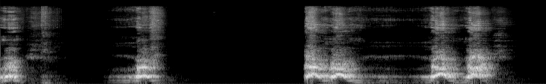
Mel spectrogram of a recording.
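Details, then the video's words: Pit Bull barking at something, giving deep, gruff single and doubled barks in uneven bursts separated by short silences. "Pitt bull barking at something"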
